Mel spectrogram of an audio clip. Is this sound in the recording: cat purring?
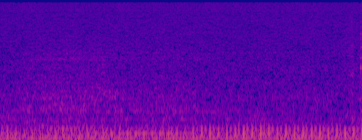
yes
